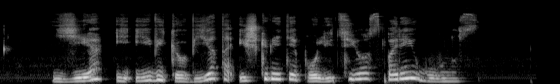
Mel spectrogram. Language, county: Lithuanian, Utena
